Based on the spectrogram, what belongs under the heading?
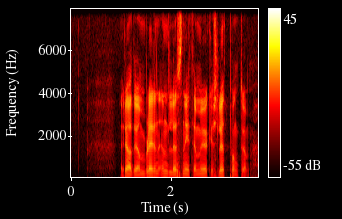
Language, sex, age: Norwegian, male, 24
